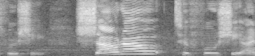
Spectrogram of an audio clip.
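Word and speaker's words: Fu Xi: I was right. It was Fushi.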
